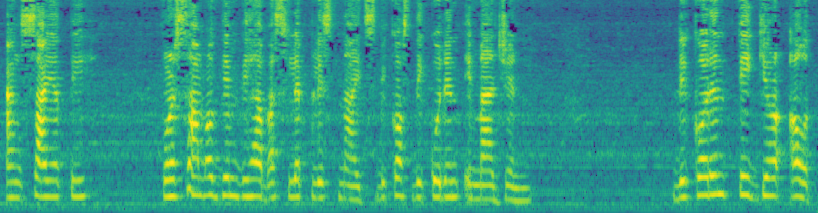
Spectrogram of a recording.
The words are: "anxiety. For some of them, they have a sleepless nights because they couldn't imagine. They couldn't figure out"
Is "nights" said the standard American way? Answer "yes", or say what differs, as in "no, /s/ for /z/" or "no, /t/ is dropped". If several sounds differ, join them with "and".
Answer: yes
